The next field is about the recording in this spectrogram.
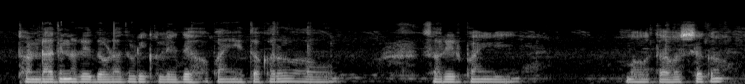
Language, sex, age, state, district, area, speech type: Odia, male, 30-45, Odisha, Nuapada, urban, spontaneous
